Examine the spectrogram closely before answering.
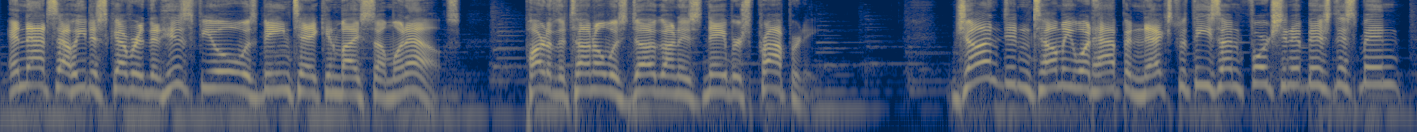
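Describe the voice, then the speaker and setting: A man narrating online stories in a steady, even read-aloud delivery. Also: sits high.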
